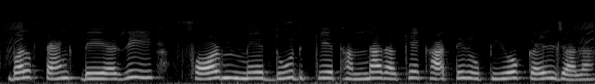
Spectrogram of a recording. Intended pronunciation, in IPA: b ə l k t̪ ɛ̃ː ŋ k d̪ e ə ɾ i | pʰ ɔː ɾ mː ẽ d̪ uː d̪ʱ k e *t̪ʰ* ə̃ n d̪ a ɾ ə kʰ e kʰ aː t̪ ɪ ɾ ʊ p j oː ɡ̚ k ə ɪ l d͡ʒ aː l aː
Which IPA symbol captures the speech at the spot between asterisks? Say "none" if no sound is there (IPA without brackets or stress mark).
t̪ʰ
